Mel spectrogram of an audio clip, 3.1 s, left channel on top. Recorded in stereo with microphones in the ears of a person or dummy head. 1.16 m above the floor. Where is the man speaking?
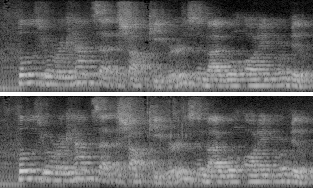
15° right (ahead or behind), 0.7 m.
